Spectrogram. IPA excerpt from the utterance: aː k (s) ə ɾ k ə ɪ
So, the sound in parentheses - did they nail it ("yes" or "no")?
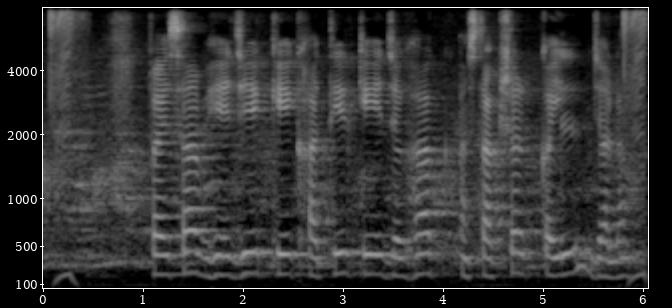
no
